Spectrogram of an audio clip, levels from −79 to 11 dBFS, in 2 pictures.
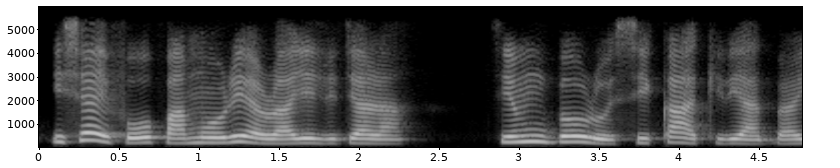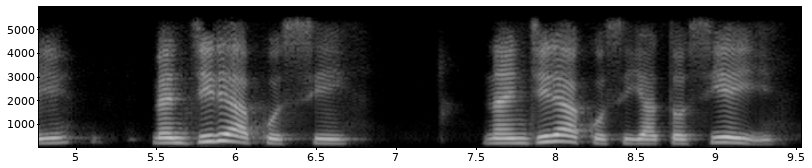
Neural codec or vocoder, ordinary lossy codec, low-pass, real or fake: codec, 24 kHz, 0.9 kbps, WavTokenizer, large speech release; none; 5.4 kHz; fake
